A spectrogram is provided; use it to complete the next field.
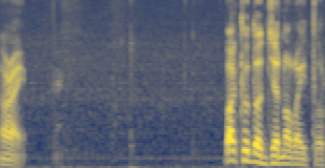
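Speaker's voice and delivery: put-on Russian accent. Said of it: "Why do I have the Russian accent?".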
